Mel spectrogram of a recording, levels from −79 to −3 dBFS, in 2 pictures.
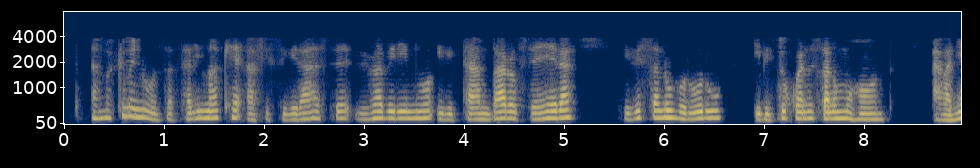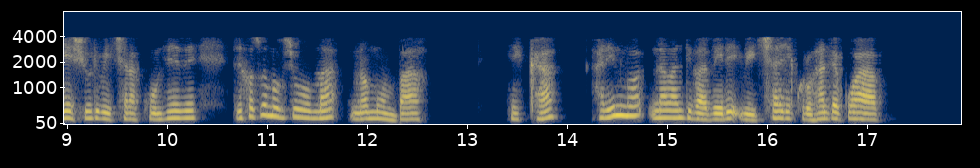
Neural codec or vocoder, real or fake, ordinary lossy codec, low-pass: codec, 16 kHz, about 1 kbps, DyCAST, with the encoder's durations; fake; AAC, 16 kbps; 7.2 kHz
